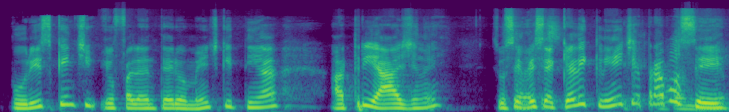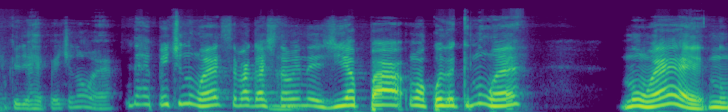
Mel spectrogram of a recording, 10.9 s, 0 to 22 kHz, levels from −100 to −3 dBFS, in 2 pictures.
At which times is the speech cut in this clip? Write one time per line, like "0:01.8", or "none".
0:06.4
